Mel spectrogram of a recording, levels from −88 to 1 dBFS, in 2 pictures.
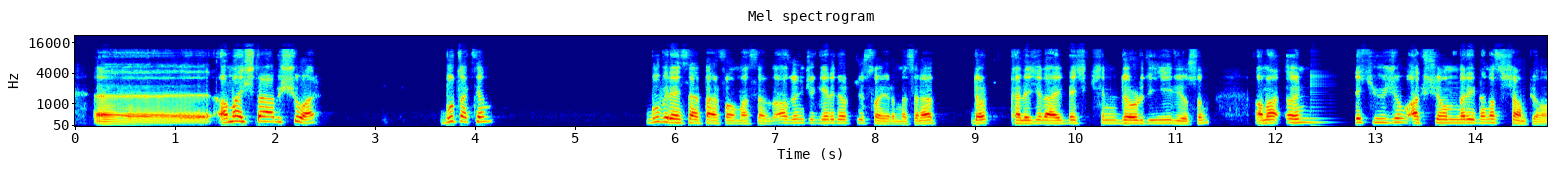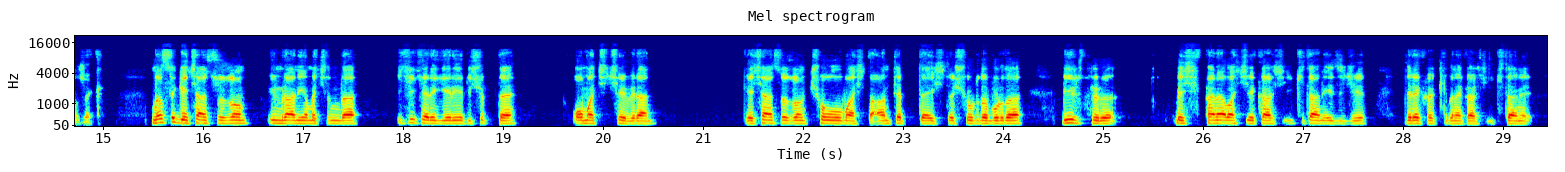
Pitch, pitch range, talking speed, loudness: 135 Hz, 125-155 Hz, 135 wpm, -16 LUFS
